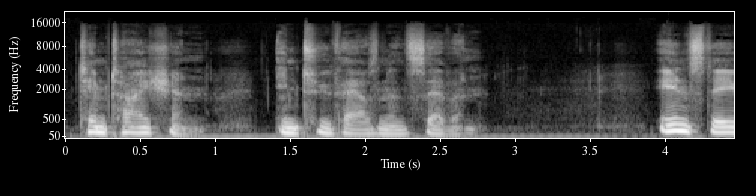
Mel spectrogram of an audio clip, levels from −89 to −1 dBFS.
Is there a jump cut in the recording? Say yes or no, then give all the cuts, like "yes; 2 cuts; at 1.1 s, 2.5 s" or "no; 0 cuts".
no; 0 cuts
